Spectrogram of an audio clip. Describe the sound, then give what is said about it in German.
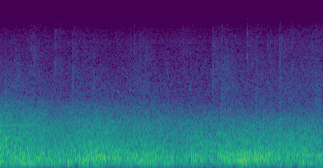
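Steady rain pours down with a deep, continuous rumble of thunder rolling underneath, loud and enveloping for the whole stretch, with no voices. “Gehen wir also ein paar Stationen zurück und lassen es erst einmal regnen.”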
